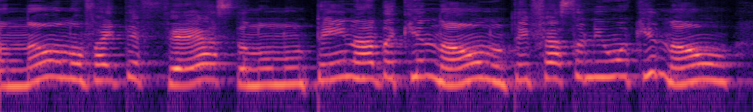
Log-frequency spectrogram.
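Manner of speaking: the mother cutting her off, firm; insistent mother. Retold or imitated. Mother repeats denial.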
